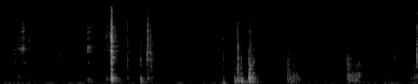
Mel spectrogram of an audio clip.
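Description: Handling noise: a scattering of small, sharp clicks and taps from a plastic model building and tweezers being handled and set down on a cutting mat. The loudest click comes a little over a second in.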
